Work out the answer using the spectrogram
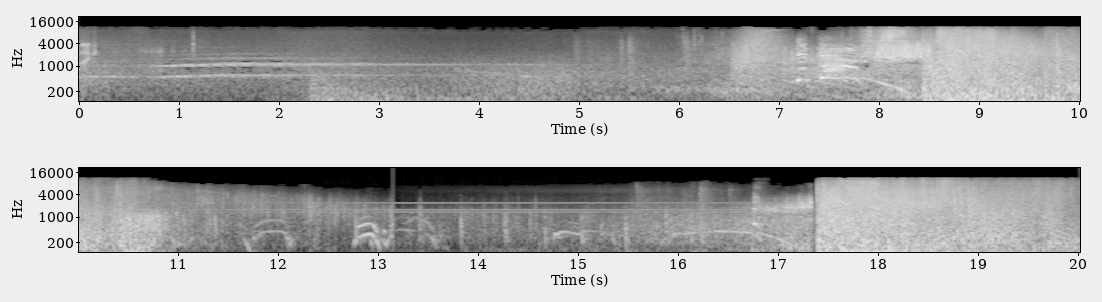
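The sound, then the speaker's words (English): Artillery fired from an island bombards a main beach, with two long, loud roaring blast sequences separated by a quieter stretch where voices and a thin sustained tone are heard. “Main beach being bombarded from Hydra Island.”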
